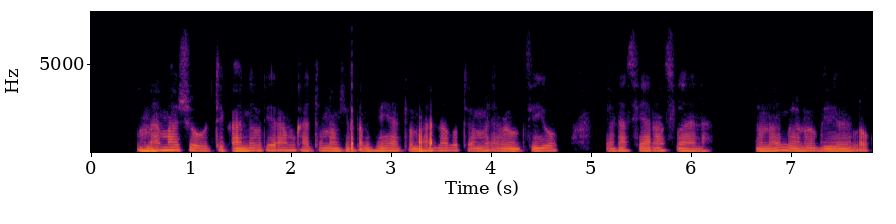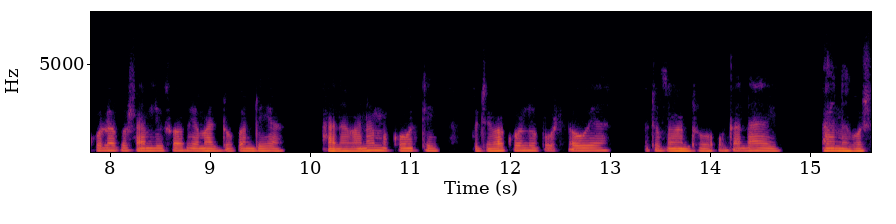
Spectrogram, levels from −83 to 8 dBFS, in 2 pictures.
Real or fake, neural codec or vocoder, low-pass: fake; codec, 24 kHz, 0.9 kbps, WavTokenizer, medium speech release version 1; 7.2 kHz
